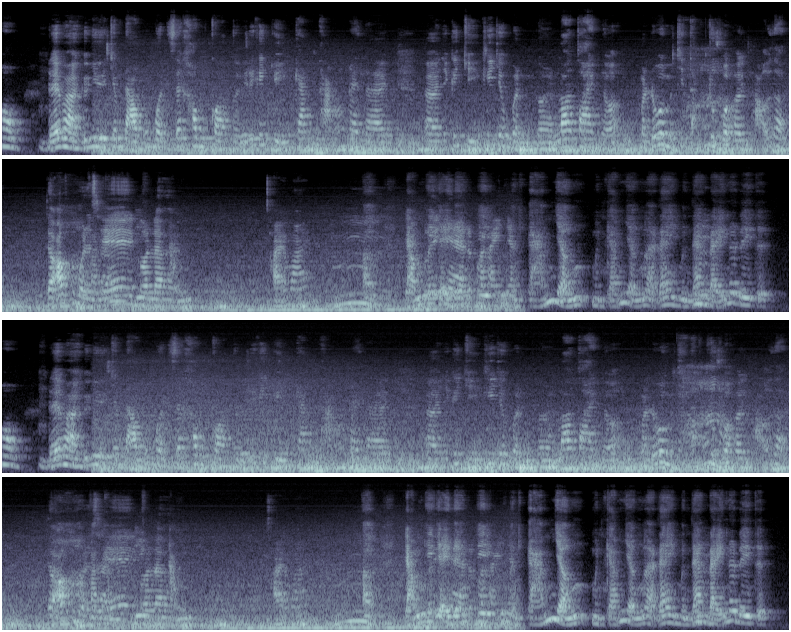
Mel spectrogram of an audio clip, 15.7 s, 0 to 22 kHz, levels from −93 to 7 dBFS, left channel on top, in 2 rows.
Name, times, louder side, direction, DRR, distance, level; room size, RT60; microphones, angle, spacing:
voice 1, 0.5-7.9 8.3-9.7 10.5-13.0 14.8-15.0, left 2 dB, 85° left, 3 dB, 1.0 m, -26 dB
Thunder, 0.9-13.1, right 2 dB, 20° right, 0.3 m, -24 dB
voice 2, 6.8-7.3 8.4-9.8 10.5-10.7 11.5-15.5, right 3 dB, 75° right, 2 dB, 1.0 m, -27 dB
4.3 x 3.6 x 2.6 m, 0.34 s
head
